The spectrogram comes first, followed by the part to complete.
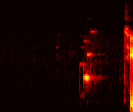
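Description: Near silence, then about a second in a short electronic beep marks the end of a quiz countdown timer and the answer reveal, followed by a voice saying "two" at the very end.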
